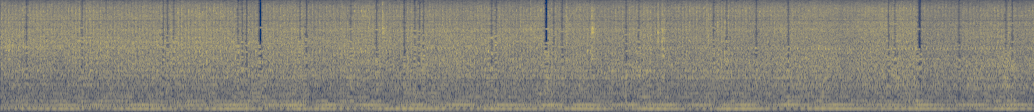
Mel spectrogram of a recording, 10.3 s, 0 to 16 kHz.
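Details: Old OHV Briggs single-cylinder on White LT1300 mower after repair, mowing: steady even drone under load, no knocks or surging, governor holding speed; normal running under load.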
